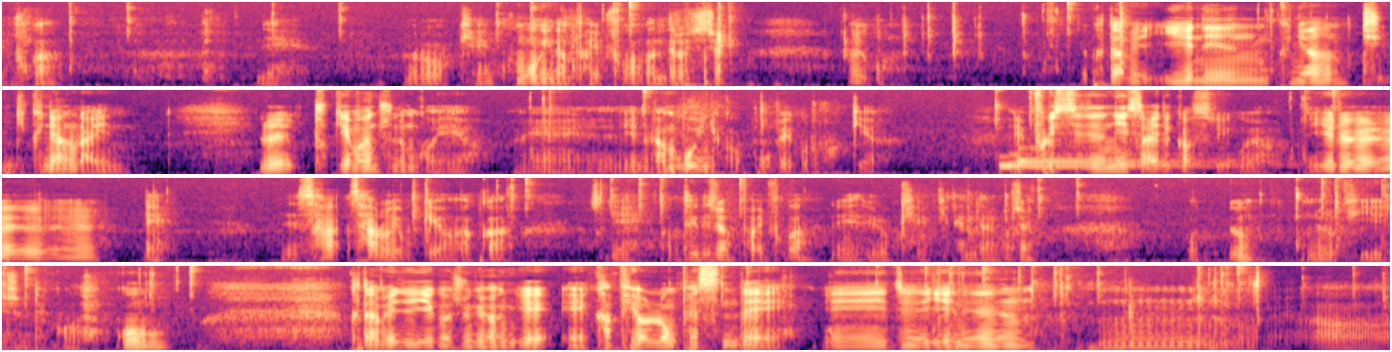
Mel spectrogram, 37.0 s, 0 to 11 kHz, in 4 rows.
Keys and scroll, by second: 4.5 Delete, 5.6 ctrl+z, 24.9 ctrl+z, 35.6 shift+m.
